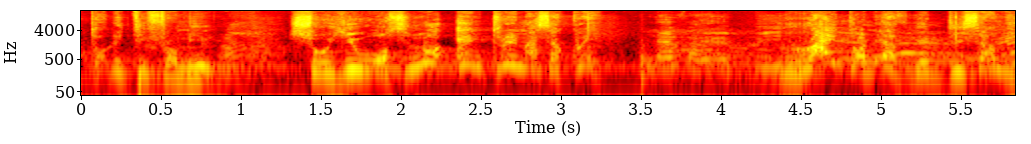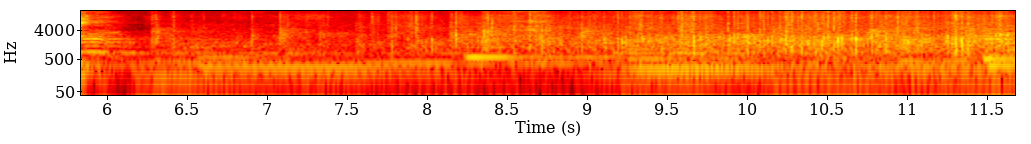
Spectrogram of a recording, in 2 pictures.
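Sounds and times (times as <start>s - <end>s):
speech: 0.1s - 6.4s
crowd applause: 6.2s - 11.6s.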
